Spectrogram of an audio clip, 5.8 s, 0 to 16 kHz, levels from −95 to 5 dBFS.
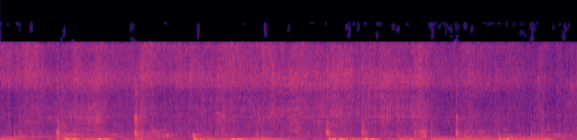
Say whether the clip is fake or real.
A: real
